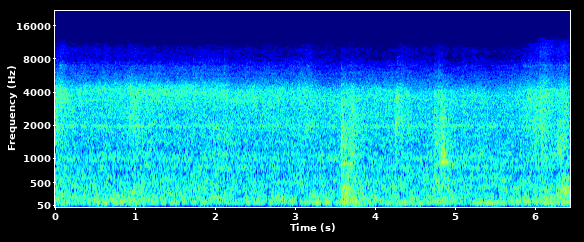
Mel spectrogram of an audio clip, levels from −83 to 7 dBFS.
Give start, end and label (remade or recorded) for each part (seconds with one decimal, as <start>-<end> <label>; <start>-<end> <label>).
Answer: 0.0-0.5 recorded; 0.5-3.9 remade; 3.9-4.5 recorded; 4.5-5.1 remade; 5.1-5.6 recorded; 5.6-6.4 remade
